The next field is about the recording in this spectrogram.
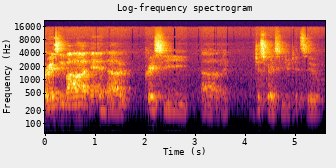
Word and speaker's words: Barra: And I think I asked you and you were saying that particular one that you're involved with, Gracie Barra? – Baja. – Baja, Gracie Baja. – R's. – What is it? – They don't pronounce R's in Portuguese.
